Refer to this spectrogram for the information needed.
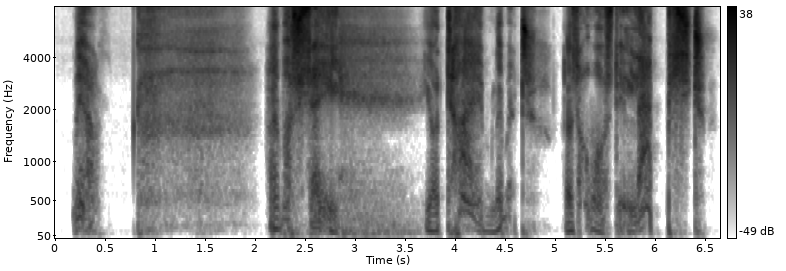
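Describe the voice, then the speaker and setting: A put-on character voice, low in pitch and very slow. Long pauses come often. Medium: read story. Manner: archaic, formal, theatrical.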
